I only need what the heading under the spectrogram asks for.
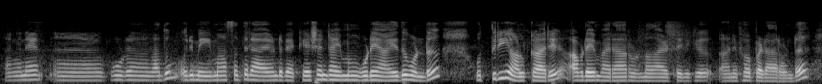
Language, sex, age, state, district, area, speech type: Malayalam, female, 30-45, Kerala, Alappuzha, rural, spontaneous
